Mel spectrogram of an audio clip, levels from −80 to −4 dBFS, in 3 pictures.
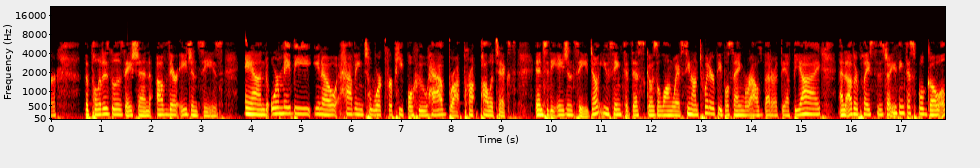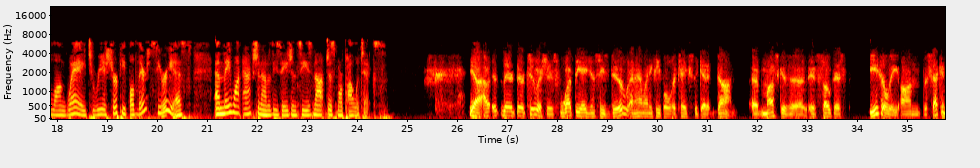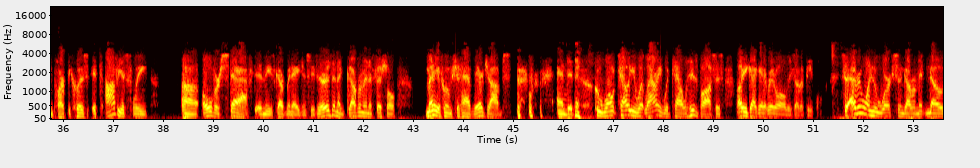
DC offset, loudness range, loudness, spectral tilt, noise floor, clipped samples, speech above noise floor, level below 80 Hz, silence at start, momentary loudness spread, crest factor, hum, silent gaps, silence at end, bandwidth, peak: under 0.1%; 2 LU; -26 LUFS; -5 dB/octave; -66 dBFS; under 0.1%; 40 dB; -38 dBFS; 0 s; 8 LU; 16 dB; none; none; 0 s; 7 kHz; -8 dBFS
